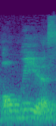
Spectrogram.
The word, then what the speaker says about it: Olweus: It's spelled O-L-W-E-U-S, but he is, well, in Norway and originally from Sweden, and so it's pronounced, instead of Olweus, it's Olweus, the way they pronounce their W's.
